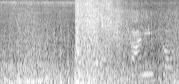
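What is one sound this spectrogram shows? A missile whooshes away.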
